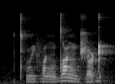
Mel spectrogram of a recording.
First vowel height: high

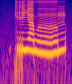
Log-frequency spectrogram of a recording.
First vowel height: high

